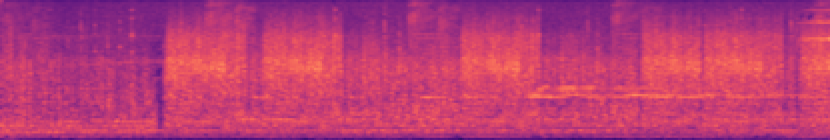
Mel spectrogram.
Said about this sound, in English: With great flashes and loud crashes, we immediately come upon a thunderstorm above a straw hut.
